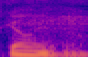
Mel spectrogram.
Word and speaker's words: Gillian: is an adaptation of Gillian flynns did I pronounce that right yes Gillian best seller sharp objects Amy Adams plays Camille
